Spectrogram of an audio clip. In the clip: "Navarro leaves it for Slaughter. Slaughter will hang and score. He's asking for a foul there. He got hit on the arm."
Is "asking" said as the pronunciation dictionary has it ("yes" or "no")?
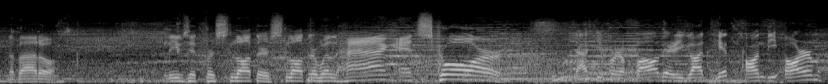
no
